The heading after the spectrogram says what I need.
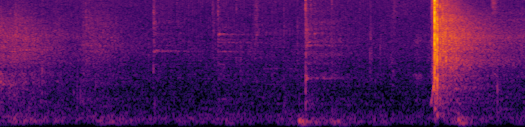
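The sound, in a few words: hard badminton smash caught in the net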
